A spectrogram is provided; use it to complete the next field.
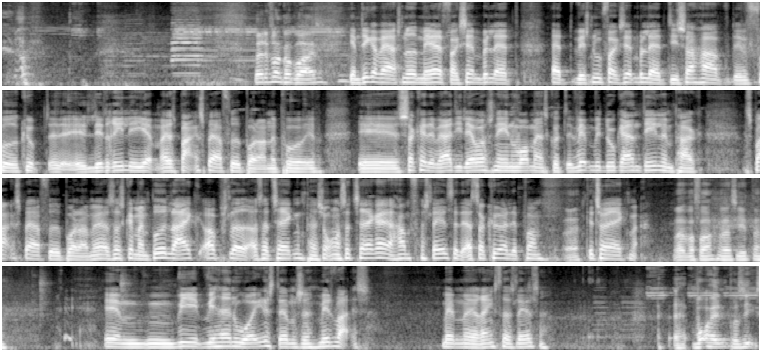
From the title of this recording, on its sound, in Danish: LIVE fra Roskilde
